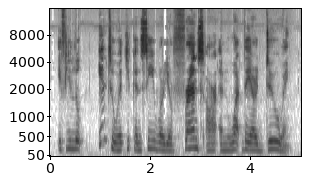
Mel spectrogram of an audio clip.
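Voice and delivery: ordinary delivery

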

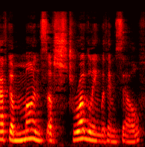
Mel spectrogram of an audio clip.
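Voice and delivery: ordinary delivery

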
